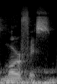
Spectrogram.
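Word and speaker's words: Morpheus: Pronunciation is Morphis.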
